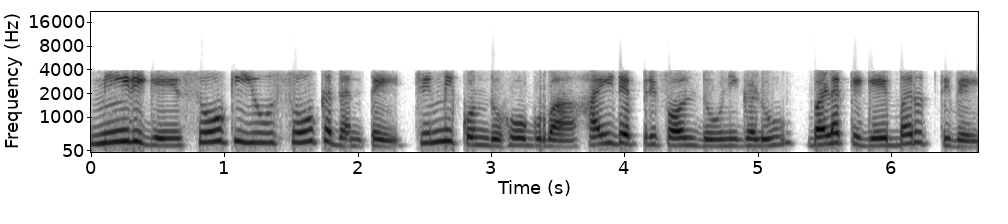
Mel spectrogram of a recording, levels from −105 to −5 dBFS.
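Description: VoIP packet loss concealed by the speech codec occurs at 1.89 to 1.96 s: one 20 ms frame went missing, and the decoder extrapolated from its previous pitch and filter, producing a brief stretched, fading sound that lingers weakly afterward. Chunks out of order follow at 3.38 to 3.41 s: a block of about 11.6 ms plays two chunks late, giving a jumbled moment with hard joins, all heard through the narrowband Speex line.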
